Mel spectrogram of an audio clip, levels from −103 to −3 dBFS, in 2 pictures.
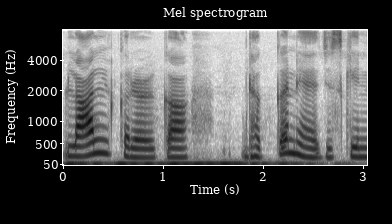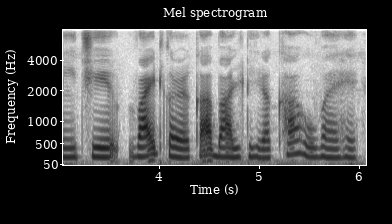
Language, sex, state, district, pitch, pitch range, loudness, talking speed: Hindi, female, Jharkhand, Garhwa, 205 Hz, 195-220 Hz, -20 LUFS, 140 wpm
